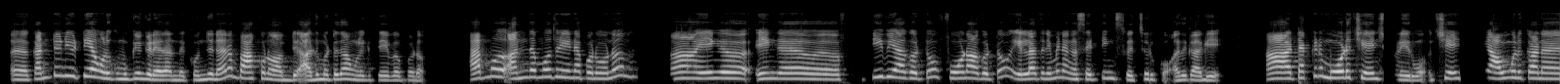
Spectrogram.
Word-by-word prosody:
அ - - +1 0.2
continuity 385 +5 -1
அவங்களுக்கு 270 -5 +1
முக்கியம் 255 +1 -1
கெடையாது. 210 -2 +4
அந்தக் 200 0 -6
கொஞ்ச 220 +4 -2
நேரம் 335 +4 -1
பாக்கணும். 275 -5 +3
அப்படி 205 +1 -2
அது 225 +3 -1
மட்டும் 230 +1 -1
தான் 250 - +2
அவங்களுக்கு 200 -3 -6
தேவைப்படும். 195 -1 -6 0.5
அம்மோ 340 +6 0 0.2
அந்த 315 +4 -1
மாதிரி 350 -1 -1
என்ன 305 -1 -1
பண்ணுவோம்ன்னா 270 +6 -1 0.6
ஆ - - +1 0.3
எங்க 290 0 +1 0.4
எங்க 270 0 -1 0.6
ஃப் - - -34 0.2
டிவி 355 +1 -1
ஆகட்டும், 295 +4 -2
ஃபோன் 290 -1 0
ஆகட்டும் 270 +8 -3
எல்லாத்துலயுமே 260 +4 0
நாங்க 245 -4 -2
செட்டிங்ஸ் 255 +2 -5
வச்சிருக்கோம் 225 +2 -7
அதுக்காகயே. 195 -2 -2 0.5
ஆ - - +4 0.3
டக்குன்னு 350 +5 0
மோட 305 +1 +7
சேஞ்ச் 265 -2 +1
பண்ணீருவோம். 200 -3 -4
சேஞ்ச் 280 -1 -1
பண்ணி 310 -2 -5
அவங்களுக்கான 285 -1 +1
270 Hz, 160 wpm, -21 LUFS, 225-305 Hz, 0.6 s, மோட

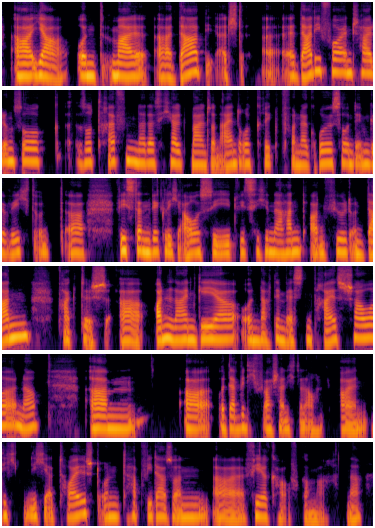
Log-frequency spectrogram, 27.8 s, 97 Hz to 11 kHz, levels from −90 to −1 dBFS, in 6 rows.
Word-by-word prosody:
Äh, 175 0 +7
ja, 165 -1 +3
und 175 -1 +2
mal, 175 -2 +4
äh, 160 -1 +1
da 205 +8 +5
die, - - -10
äh, - - -4
st - - -5 0.2
äh, 175 - -3
da 165 +3 +4
die 230 +3 +2
Vorentscheidung 210 -2 +1
so 200 0 -1
g - - -15 0.2
so 185 +1 -2
treffen, 200 +1 -2
ne, 185 -1 +1
dass 180 -1 -1
ich - - -15
halt 175 -2 +1
mal 170 0 0
so - - -3
'n - - -5
Eindruck 175 +2 -1
kriege 90 - -6
von - - -5
der 165 0 -1
Größe 180 +3 -1
und 175 -1 -2
dem 175 - -1
Gewicht 165 +1 -4
und, 85 -1 -5 0.2
äh, 165 -1 -1 0.4
wie's 190 -1 +4
dann 175 -2 +4
wirklich 170 - -1
aussieht, 85 - 0
wie's 165 -1 -3
sich 175 -3 -7
in 175 -1 +2
der 160 -2 +1
Hand 175 +2 0
anfühlt 170 +3 -1
und 150 -3 -2
dann 205 +6 +5 0.3
praktisch, - - +1 0.2
äh, 170 0 +3 0.2
online 175 0 +5
gehe 185 +1 +3
und 170 - 0
nach 160 - -1
dem 175 +2 0
besten 165 +3 -3
Preis 165 +2 -1
schaue, 200 +1 +3
ne? 185 +1 0 0.7
Ähm, 170 - +2 0.4
äh, 160 -1 +3
und 165 0 -3
dann 160 - +1
bin 175 - -1
ich 160 - -13
wahrscheinlich 155 -1 -2
dann - - -5
auch, 145 - -4 0.3
äh, 75 -1 +1 0.2
nicht 175 +1 -6
nicht 85 0 -3
enttäuscht 175 +5 0
und 160 0 -3
habe 175 - -6
wieder 125 - -1
so - - +1
'n, 160 +2 -1
äh, 75 -2 -1
Fehlkauf 160 +1 -4
gemacht, 65 -1 -7
ne? 70 +3 -3
170 Hz, 170 wpm, -25 LUFS, 160-185 Hz, 0.7 s, Äh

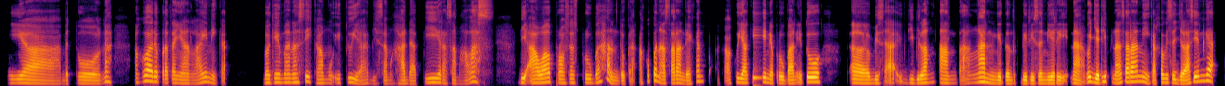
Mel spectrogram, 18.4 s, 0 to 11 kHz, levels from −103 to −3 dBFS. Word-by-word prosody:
Iya 140 0 -1 0.6
betul. 120 -1 -3
Nah, 185 +5 -4 0.3
aku 160 +3 -12
ada 190 -2 +4
pertanyaan 140 -4 -3
lain 145 +9 -3
nih, 125 - -11
Kak. - - -10 0.5
Bagaimana 160 +1 -1
sih 190 +3 -2
kamu 135 0 -7
itu 150 +3 -6
ya 125 -4 -4
bisa 115 -1 -12
menghadapi 120 +7 -4
rasa 125 -1 -8
malas 115 0 -6 0.3
di - - +1
awal 155 +5 +5
proses 140 0 -3
perubahan 145 -3 -2
tuh, - - -1
Kak? - - -9
Aku - - -8
penasaran 135 +2 +2
deh 115 0 -1
kan 200 +6 -3 0.3
aku 160 - -3
yakin 165 +2 +1
ya - - -23
perubahan 125 -1 +2
itu, 175 0 +6 0.5
eee, 135 -3 +4
bisa 130 -1 -1
dibilang 140 +3 0
tantangan 145 +1 0
gitu 125 0 +2
untuk 115 - -14
diri 125 -1 +1
sendiri. 125 0 +2
Nah, 140 -5 +2
aku 185 - +6
jadi 150 +3 +6
penasaran 175 +6 +4
nih 180 -6 0
Kakak - - -1
bisa 145 -2 0
jelasin 130 +11 +4
nggak? 215 -2 +4
140 Hz, 165 wpm, -23 LUFS, 125-160 Hz, 0.6 s, itu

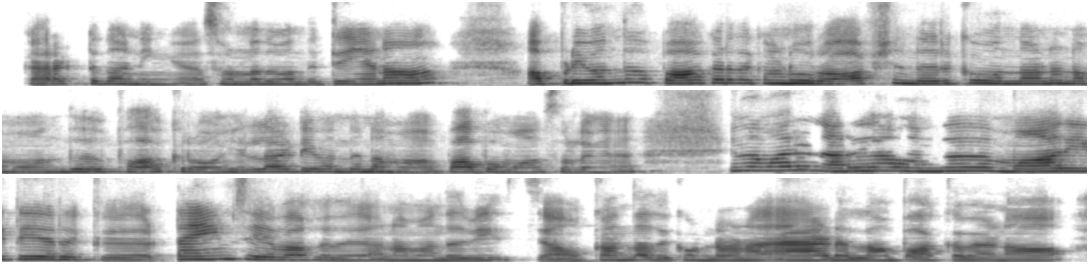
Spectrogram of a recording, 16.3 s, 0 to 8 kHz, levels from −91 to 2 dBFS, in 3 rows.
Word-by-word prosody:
Correct 245 +2 -3
தான் 250 -1 -1
நீங்க 220 -1 -9 0.2
சொன்னது 230 0 -4
வந்துட்டு. 225 +1 -6
ஏனா, 275 +3 +3 0.7
அப்படி 255 +4 +3
வந்து 315 +3 +3 0.2
பார்க்கிறதற்கான 300 0 +5
ஒரு 250 - +2
ஆப்ஷன் 270 +2 +1
இருக்கவும் 275 0 +1
தான, 265 +2 +2
நம்ம 245 -2 -3
வந்து 240 +2 -2 0.2
பார்க்கிறோம், 235 -1 -3
இல்லாட்டி 255 +3 -2
வந்து 250 0 -2
நம்ம 235 -2 -3 0.2
பார்ப்போமா? 235 -1 -1 0.2
சொல்லுங்க. 220 0 -9 0.6
இந்த 360 - -1
மாதிரி 380 +1 +3
நிறைய 325 +3 +3 0.2
வந்து 305 +2 +2 0.3
மாறிட்டே 290 +1 +4
இருக்கு, 255 -4 -5 0.3
டைம் 305 +3 +4
சேவ் 260 -4 0
ஆகுது. 215 -2 -7 0.2
நம்ம 215 0 -5
அந்த 215 0 -4
வீ 220 - -5 0.4
உட்கார்ந்து 225 - -3
அதுக்கு 220 +1 -7
உண்டான 210 0 -3 0.3
ஆட் 215 0 +3
எல்லாம் 210 0 -3
பார்க்க 210 0 -4
வேணாம், 210 +1 -2
245 Hz, 145 wpm, -23 LUFS, 220-280 Hz, 0.7 s, பார்க்கிறதற்கான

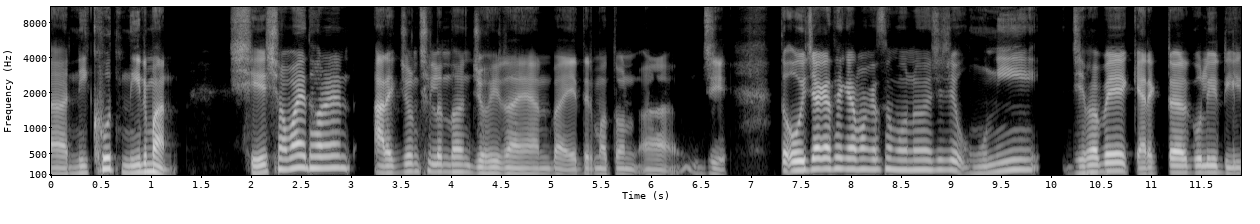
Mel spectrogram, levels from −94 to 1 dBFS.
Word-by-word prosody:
আ - - 0 0.3
নিখুঁত 185 +10 +2 0.2
নির্মাণ। 140 -4 +5 0.8
সে 130 - 0 0.2
সময়ে 215 +4 +4
ধরেন 220 +1 +3 0.4
আরেকজন 130 +4 0
ছিলেন 150 -2 -2
ধরেন 145 -1 0
জহির 120 -1 -1
রায়হান 110 -1 -2
বা 105 - -3
এদের 105 +2 -7
মতন, 105 +1 -6 0.2
আ - - -7 0.6
জি। 110 -4 -4 0.6
তো - - -2
ওই 180 - +7
জায়গা 205 0 +7
থেকে 205 -1 0
আমার 200 0 -1
কাছে 195 +2 -3
মনে 185 0 -1
হয়েছে 185 0 -3
যে, 180 - 0 0.3
উনি 160 +7 -3 0.6
যেভাবে 140 +5 +2 0.3
ক্যারেক্টারগুলি 135 +4 +2
ডিল 115 0 -3
140 Hz, 145 wpm, -24 LUFS, 115-185 Hz, 0.8 s, ওই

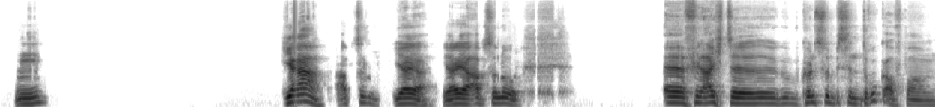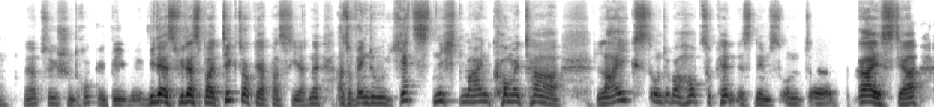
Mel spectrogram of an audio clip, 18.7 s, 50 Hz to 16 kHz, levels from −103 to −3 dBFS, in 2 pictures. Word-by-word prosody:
Mhm. 145 +5 -1 2.4
Ja, 180 - +7
absolut. 155 -8 -9
Ja, 145 +1 +4
ja. 140 - +2
ja, 125 +3 +4
ja, 140 -1 +7
absolut. 155 - -1 1.4
Äh, 165 -1 +6
vielleicht, 165 0 +1
äh, 150 -1 +3 0.2
könntest 170 +3 -3
du 175 - 0
'n 155 - -10
bisschen 155 -3 -6
Druck 210 +9 -6
aufbauen, 115 -4 -7
ne, 135 +2 -9
psychischen 140 -3 -10
Druck. 160 +7 -12
Irgendw 120 0 -7
wie 175 - +1
das 185 -4 +6
wie 180 - 0
das 185 -2 +7
bei 165 -2 +3
TikTok 225 -5 -2
ja 135 - +1
passiert, 125 0 -8
ne? 150 -1 -4 0.2
„Also, 145 -2 -5
wenn 155 +1 0
du 155 -1 -1
jetzt 220 - -3
nicht 205 -2 -5
meinen 185 +1 -4
Kommentar 185 -8 -2 0.3
likest 200 - -1
und 195 -1 -1
überhaupt 190 0 -4
zur 175 -2 -10
Kenntnis 185 +1 -4
nimmst 125 -3 -4
und, 135 -3 -9
äh, - - -7 0.4
reist, 185 -6 +6
ja, 155 +3 +2
155 Hz, 150 wpm, -25 LUFS, 135-185 Hz, 2.4 s, Ja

